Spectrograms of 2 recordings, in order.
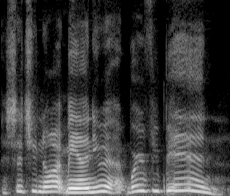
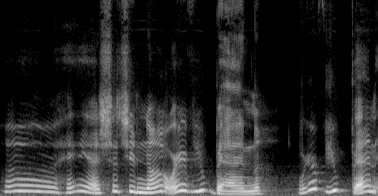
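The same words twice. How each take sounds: First: High, eager welcome back; excited greeting. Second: High, bright hello to a returning fan; excited greeting. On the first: Streamer welcomes McGilla back, excited and high. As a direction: call out happily to a long-lost friend. Greeting the same viewer again. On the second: Streamer greets returning viewer McGilla, excited and high. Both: Real, not acted.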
